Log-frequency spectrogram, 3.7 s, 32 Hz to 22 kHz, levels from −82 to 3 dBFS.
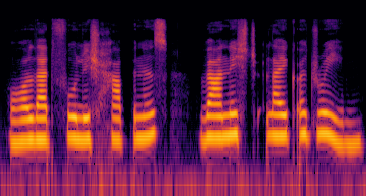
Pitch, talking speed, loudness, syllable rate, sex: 225 Hz, 130 wpm, -16 LUFS, 4.2 syllables/s, female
